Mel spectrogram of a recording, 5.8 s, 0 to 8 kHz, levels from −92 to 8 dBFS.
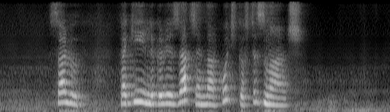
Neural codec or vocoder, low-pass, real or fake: codec, 24 kHz, 0.5 kbps, DualCodec; 7.2 kHz; fake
